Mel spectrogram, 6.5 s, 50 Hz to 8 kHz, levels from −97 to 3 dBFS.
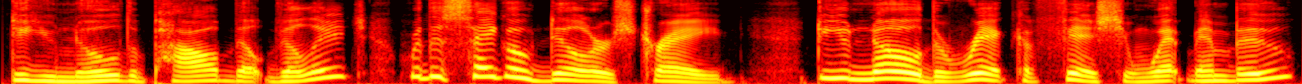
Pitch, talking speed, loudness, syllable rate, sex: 200 Hz, 205 wpm, -16 LUFS, 4.9 syllables/s, female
